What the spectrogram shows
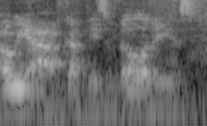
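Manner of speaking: usual speaking voice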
